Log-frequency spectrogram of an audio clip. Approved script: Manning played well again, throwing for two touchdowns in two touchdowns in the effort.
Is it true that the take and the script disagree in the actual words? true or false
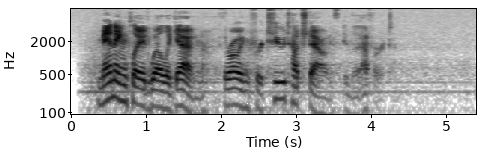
true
